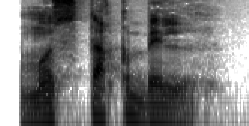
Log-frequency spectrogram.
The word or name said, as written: मुस्तक़बिल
